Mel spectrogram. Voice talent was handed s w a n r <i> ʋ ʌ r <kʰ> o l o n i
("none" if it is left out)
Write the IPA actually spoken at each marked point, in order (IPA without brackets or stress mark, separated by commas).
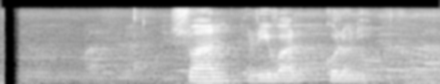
i, k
